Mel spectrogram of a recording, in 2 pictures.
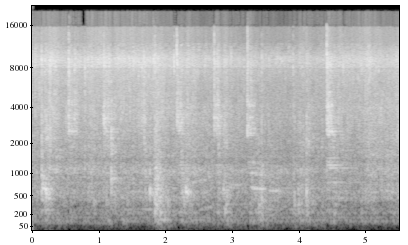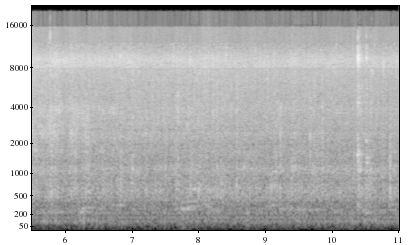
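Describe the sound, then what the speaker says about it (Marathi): Spring onion greens sizzle and hiss in hot oil in a pan while being stirred for Khandeshi bharit, with steady close frying noise and scraping stir strokes throughout. "कांद्याची पात देखील तेलावर छान परतली गेली आहे"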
